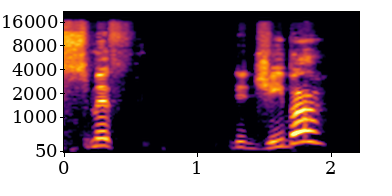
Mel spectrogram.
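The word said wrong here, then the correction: Smith-Njigba: Yeah, so you put an emphasis on the N and then everything else is just pronounced the way it is. But Kanan Smith Njigba, yes.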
